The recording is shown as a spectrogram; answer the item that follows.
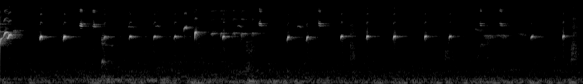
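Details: Singing hybrid of parva goldfinch and canary giving a string of short, evenly pitched high chip notes, repeated roughly three times a second with brief twitters between, in a quiet room.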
